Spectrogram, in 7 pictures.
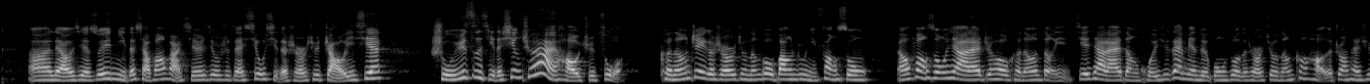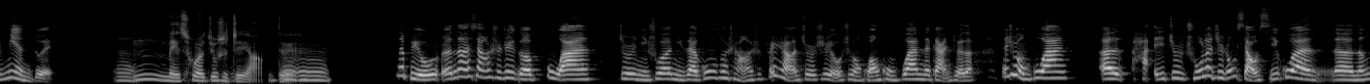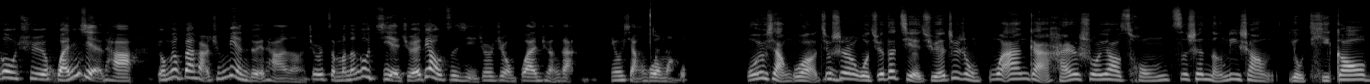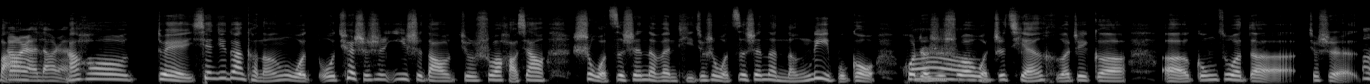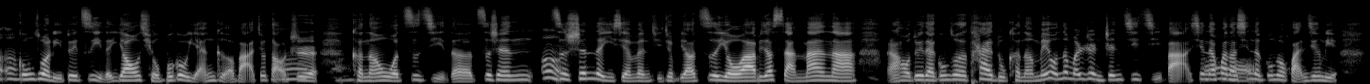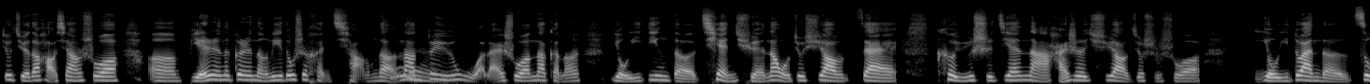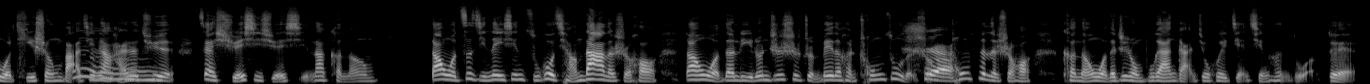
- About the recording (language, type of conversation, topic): Chinese, podcast, 你如何处理自我怀疑和不安？
- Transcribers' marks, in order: lip smack; teeth sucking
